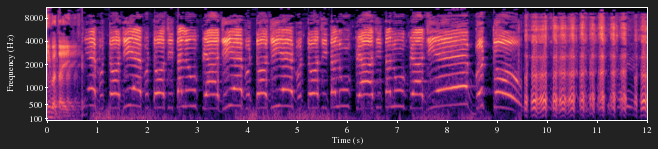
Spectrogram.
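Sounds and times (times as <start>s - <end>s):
high-pitched voice singing: 0.6s - 9.5s.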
